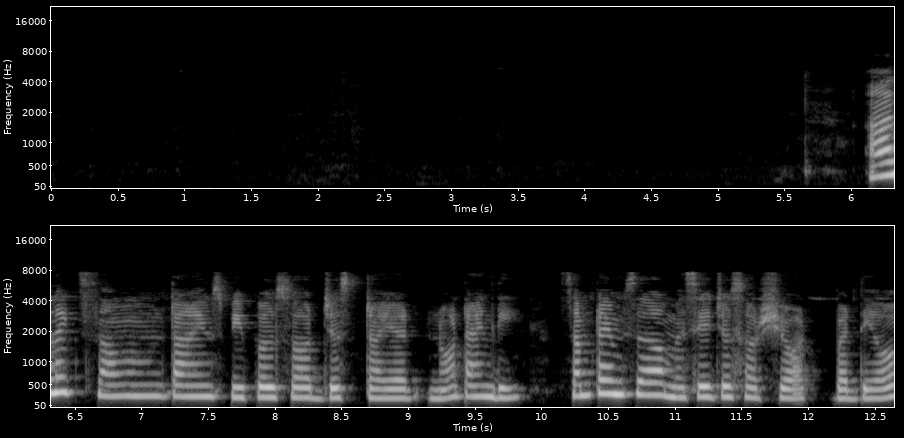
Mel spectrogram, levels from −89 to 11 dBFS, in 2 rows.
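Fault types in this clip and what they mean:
No technical faults can be heard in this speech recording. Nothing in it calls for a fault entry.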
